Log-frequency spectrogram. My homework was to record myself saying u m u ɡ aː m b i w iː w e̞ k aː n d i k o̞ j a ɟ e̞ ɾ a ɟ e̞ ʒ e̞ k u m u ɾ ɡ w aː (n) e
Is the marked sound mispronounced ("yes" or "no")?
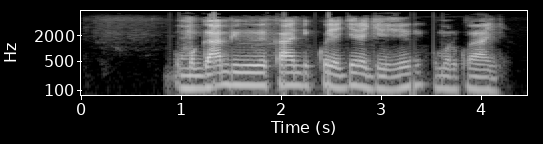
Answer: yes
